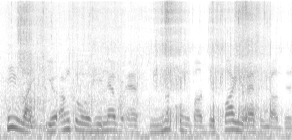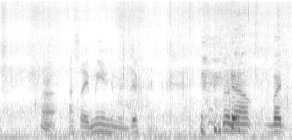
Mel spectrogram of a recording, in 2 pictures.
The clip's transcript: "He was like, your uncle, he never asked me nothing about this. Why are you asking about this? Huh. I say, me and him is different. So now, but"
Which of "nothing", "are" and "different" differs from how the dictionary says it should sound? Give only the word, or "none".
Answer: none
